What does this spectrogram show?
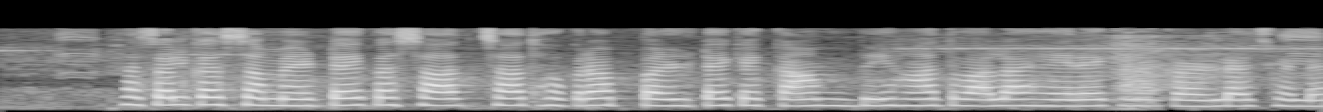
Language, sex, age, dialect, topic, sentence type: Maithili, female, 18-24, Angika, agriculture, statement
